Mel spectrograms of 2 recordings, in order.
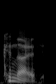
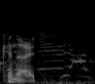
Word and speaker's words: knife: in English but uh later through through um like uh common use of the word people opted to not pronounce the K.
